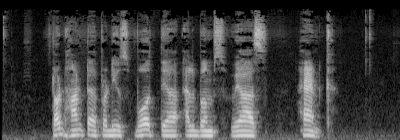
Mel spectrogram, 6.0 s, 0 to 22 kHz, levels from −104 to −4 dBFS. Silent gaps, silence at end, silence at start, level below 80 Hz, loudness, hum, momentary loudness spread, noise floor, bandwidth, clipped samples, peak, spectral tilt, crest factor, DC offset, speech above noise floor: none; 1 s; 0.8 s; -56 dBFS; -24 LUFS; none; 8 LU; -59 dBFS; 16.5 kHz; under 0.1%; -6 dBFS; -4 dB/octave; 20 dB; under 0.1%; 35 dB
